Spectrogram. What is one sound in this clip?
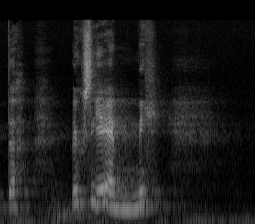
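A woman speaks brightly and close by.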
